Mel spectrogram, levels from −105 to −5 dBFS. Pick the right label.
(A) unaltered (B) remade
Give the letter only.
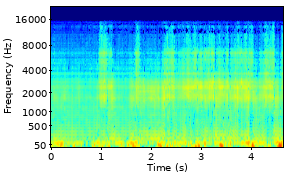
B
